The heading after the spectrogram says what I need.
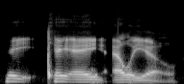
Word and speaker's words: Kaleo: So the only thing I know musically from Iceland is I always say their name wrong, even though I'm a fan. Is Kaleo. It's Kaleo.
